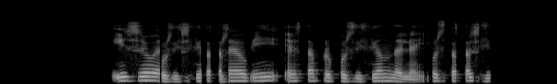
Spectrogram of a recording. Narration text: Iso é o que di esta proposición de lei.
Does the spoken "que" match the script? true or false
false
